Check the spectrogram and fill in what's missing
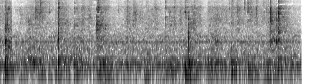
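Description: Garlic cloves and chana dal fry in a pan while being stirred, with repeated metallic scrapes and clinks of the utensil against the pan over a soft sizzle, close up, ending in abrupt silence.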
